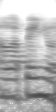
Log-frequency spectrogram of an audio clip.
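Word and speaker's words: jalapeño: Dibacanya jalapeno tapi tulisannya jalapeno gitu loh.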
